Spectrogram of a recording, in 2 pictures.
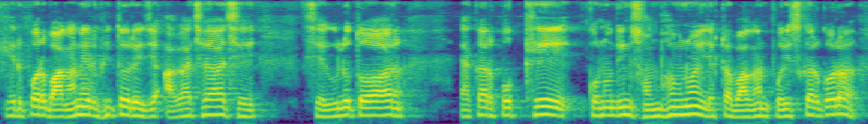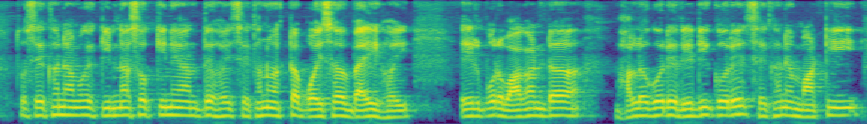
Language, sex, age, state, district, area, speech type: Bengali, male, 18-30, West Bengal, Nadia, rural, spontaneous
